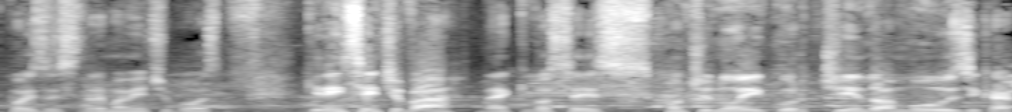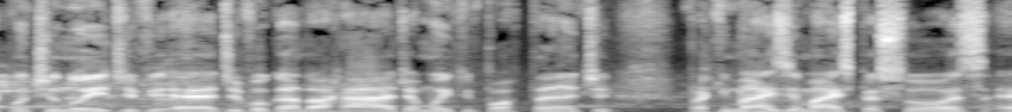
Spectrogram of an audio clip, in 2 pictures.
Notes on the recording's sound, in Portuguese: O bate-papo aconteceu durante o Festival Prosa e Canto em Anápolis, Goiás.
